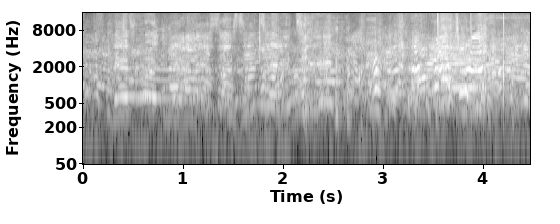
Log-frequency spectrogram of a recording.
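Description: A group of women's voices talking over one another, a steady babble of overlapping chatter.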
